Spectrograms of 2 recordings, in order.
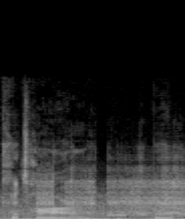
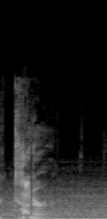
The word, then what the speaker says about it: Qatar: now Kari flight or Cutter I think they call I think the pronunciation is cutter as in c t t e r cutter I always used to call it Qatar that was in the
